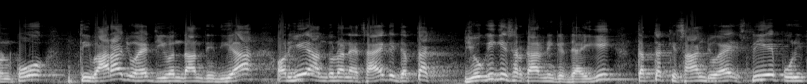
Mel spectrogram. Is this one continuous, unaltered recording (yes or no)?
yes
